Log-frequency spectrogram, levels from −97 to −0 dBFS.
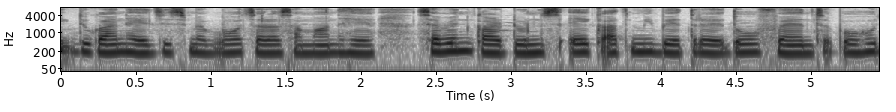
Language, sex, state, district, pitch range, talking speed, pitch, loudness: Hindi, female, Arunachal Pradesh, Longding, 180-195 Hz, 175 wpm, 185 Hz, -17 LUFS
